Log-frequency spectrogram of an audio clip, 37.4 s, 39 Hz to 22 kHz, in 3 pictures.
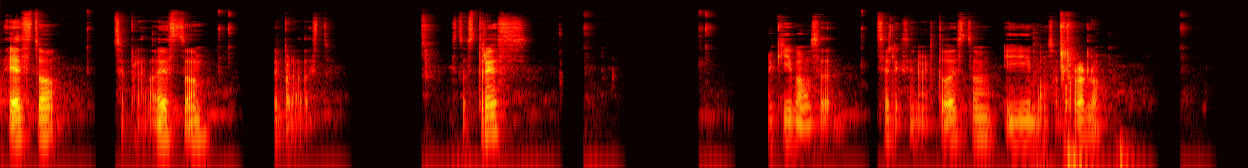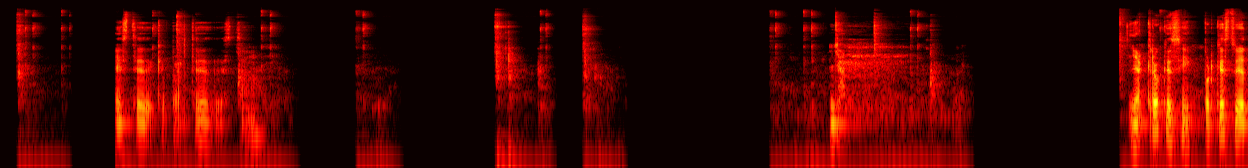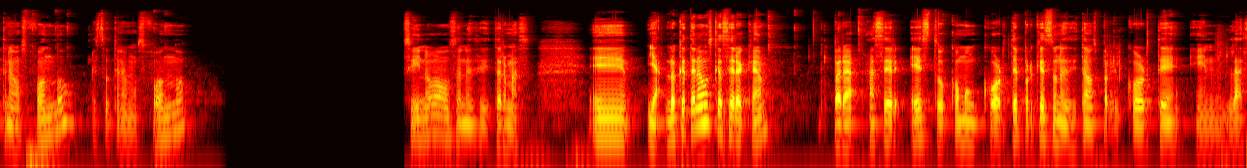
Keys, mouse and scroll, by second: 0.9 click, 2.2 click, 4.3-4.6 alt+scroll up 2, 5.0-5.5 alt+scroll down 4, 5.8 click, 7.0 click, 8.6 click, 10.6 Delete, 11.7 click, 12.2 click, 12.7 ctrl+click, 13.1 ctrl+click, 13.5-14.0 ctrl+drag, 14.2 ctrl+z, 15.1 click, 16.0 click, 16.9 click, 17.9 click, 18.4 alt+scroll up 2, 20.2 click, 20.5 click, 21.6 ctrl+click, 24.1 click, 25.2 click, 25.5 click, 26.5 click, 32.9-33.3 ctrl+drag, 36.6 click.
